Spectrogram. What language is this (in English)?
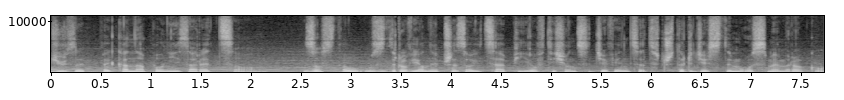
Polish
